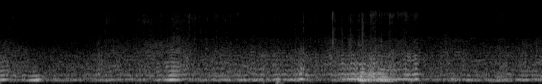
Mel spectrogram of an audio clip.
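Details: Steady drone of honey bees inside their hive, a low buzzing hum with layered overtones, intensifying near the end as bees move close, with faint rustling underneath.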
